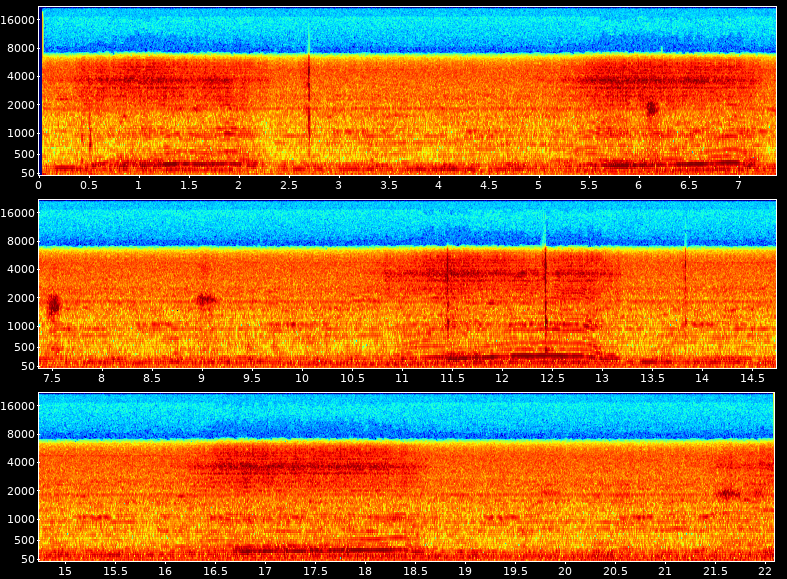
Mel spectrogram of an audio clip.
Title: LD Snoring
